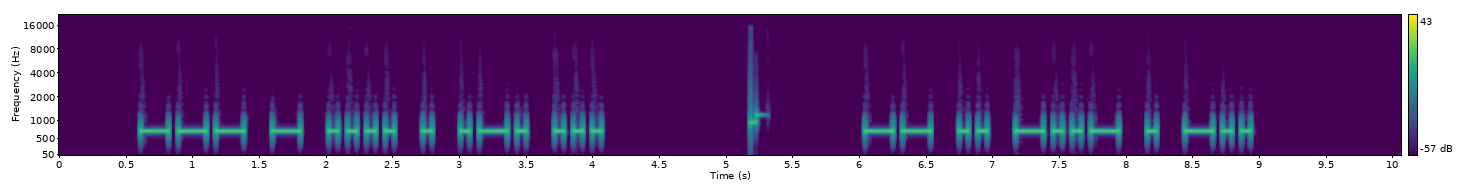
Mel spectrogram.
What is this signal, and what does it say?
Morse code, heard as a keyed tone, about 17 wpm, 700 Hz. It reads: OTHERS MIXED
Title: Sentences from Top 1500 Words - New Word Drill Alt - 17wpm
